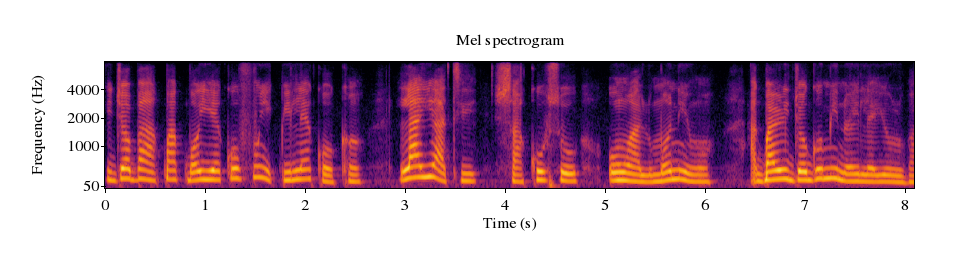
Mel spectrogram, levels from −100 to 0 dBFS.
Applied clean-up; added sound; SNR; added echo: none; none; none; none.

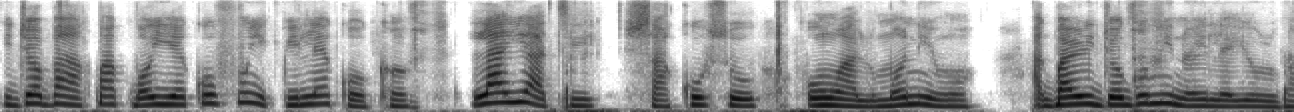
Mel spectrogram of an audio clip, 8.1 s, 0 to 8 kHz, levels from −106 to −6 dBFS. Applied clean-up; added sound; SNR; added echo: neural mask model Resemble Enhance denoiser.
